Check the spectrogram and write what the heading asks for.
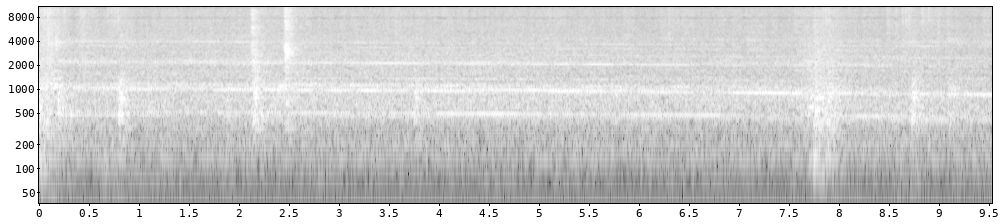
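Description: Electric passenger train running, heard inside the driver's cab: a steady whine from the drive over a rumbling noise, with scattered knocks and clicks. The whine drops slightly in pitch about three-quarters of the way through.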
